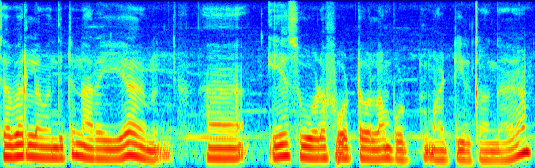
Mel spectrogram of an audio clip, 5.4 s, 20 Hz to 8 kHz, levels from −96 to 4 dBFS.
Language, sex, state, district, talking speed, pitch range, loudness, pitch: Tamil, male, Tamil Nadu, Kanyakumari, 90 wpm, 130-155 Hz, -14 LUFS, 140 Hz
